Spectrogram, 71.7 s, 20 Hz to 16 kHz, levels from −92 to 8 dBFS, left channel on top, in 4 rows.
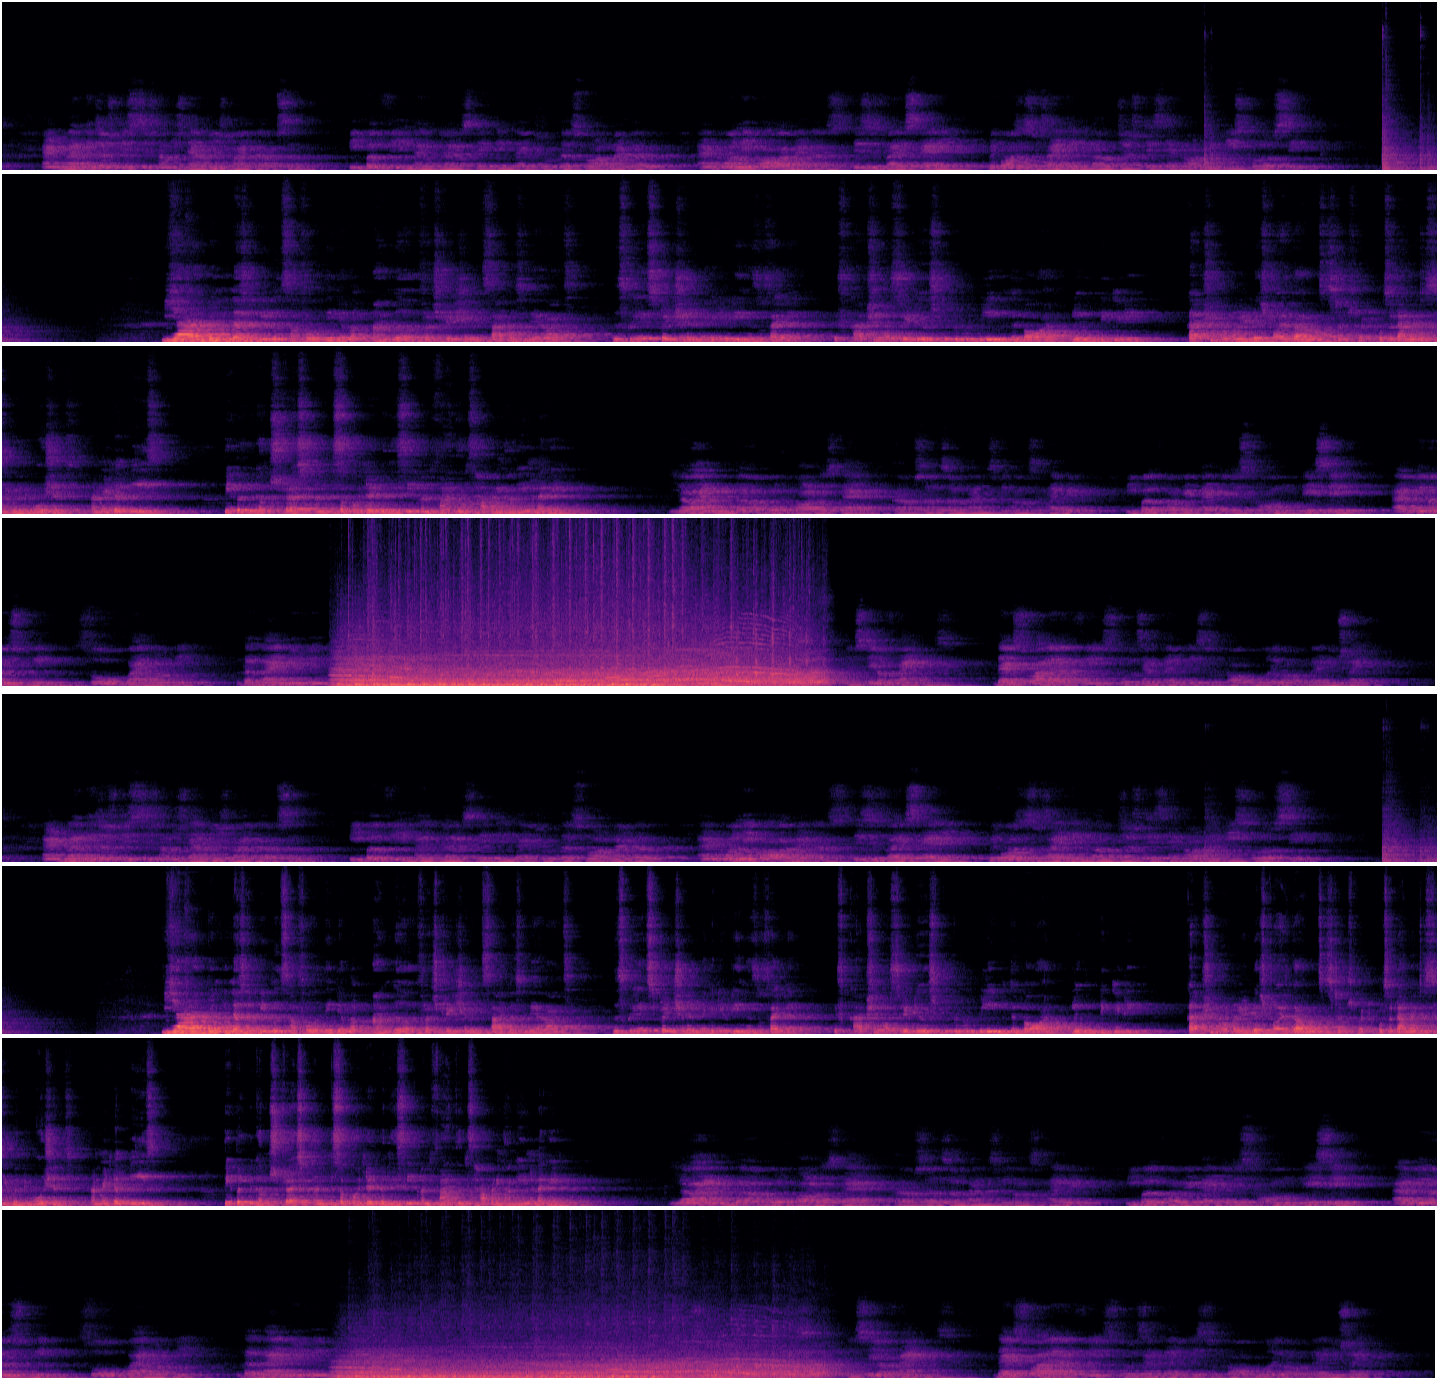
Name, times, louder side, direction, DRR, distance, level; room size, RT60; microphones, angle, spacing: voice 1, 0.2-3.9 4.3-8.2 8.7-12.0 12.3-16.3 44.2-49.4 49.9-52.8 53.2-56.2 56.7-59.8 60.3-64.0 64.3-65.7 66.2-70.8, right 1 dB, 40° left, -9 dB, 2.4 m, -45 dB
sound 1, 13.6-13.8 14.8-15.5 16.6-16.7 17.3-18.3, left 2 dB, 55° left, 0.9 m, -48 dB
voice 2, 19.9-25.0 25.6-27.9 28.3-32.1 32.8-37.8 38.7-43.0, right 1 dB, 40° right, -4 dB, 0.9 m, -33 dB
Crowd, 57.9-64.2, left 5 dB, 80° left, 0.4 m, -29 dB
14.0 x 5.5 x 5.7 m, 2.2 s
head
